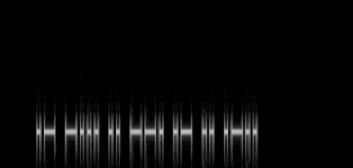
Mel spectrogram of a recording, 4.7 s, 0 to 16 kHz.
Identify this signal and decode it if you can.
Morse code, heard as a keyed tone, about 25 wpm, 700 Hz. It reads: ABIGAIL
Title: USA Common Names - 25wpm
